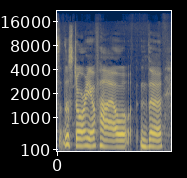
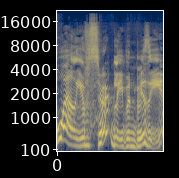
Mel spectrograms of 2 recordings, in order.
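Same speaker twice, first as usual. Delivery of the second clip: mock, pointed, backhanded sarcasm, swooping tone. Quoting a character's line from a book, imitating Morrigan sounding sarcastic. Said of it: "which kinda sounds sarcastic".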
